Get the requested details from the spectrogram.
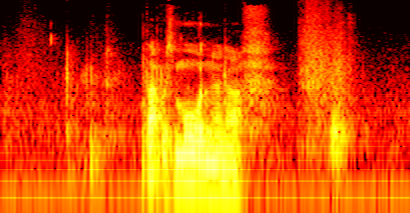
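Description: A hard case is set down in a cardboard box with a soft knock.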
